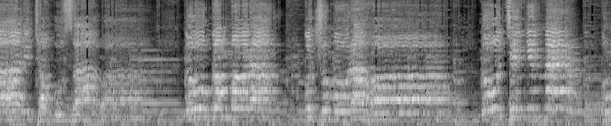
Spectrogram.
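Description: A gospel choir of mostly women's voices singing together in long phrases with held notes, two lead singers on microphones in front, with brief breaths between phrases.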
